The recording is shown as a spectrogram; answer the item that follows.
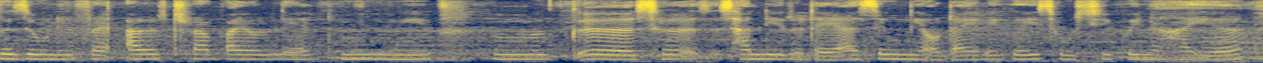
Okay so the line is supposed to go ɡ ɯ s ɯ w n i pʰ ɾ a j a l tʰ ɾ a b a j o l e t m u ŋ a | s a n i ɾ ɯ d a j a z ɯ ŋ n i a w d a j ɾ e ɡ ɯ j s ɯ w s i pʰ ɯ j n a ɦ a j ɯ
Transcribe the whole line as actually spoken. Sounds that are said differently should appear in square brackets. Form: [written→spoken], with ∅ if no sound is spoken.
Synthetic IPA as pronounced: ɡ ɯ [s→z] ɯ w n i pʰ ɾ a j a l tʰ ɾ a b a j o l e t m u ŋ [a→i] | s a n i ɾ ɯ d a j a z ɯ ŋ n i a w d a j ɾ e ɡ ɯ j s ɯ w s i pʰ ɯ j n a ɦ a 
